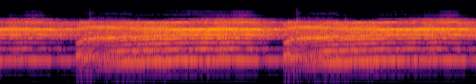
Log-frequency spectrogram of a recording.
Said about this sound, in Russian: Вы знаете, по всему зданию какой-то зуммер появился. По громкоговорящей связи.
